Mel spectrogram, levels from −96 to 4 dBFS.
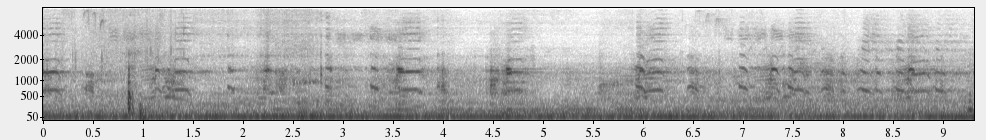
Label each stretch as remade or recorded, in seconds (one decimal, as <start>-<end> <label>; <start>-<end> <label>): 0.0-1.5 recorded; 1.5-5.9 remade; 5.9-9.3 recorded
